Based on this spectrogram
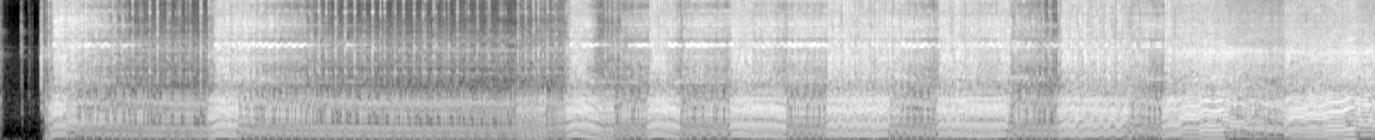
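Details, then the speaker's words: Idling two-stroke trimmer hesitates on throttle blips from a lean low-speed mixture, stuttering then revving up cleanly and hard as the low-speed screw is enriched. "so it went from having an off idle acceleration issue you could hear it i gave it more fuel actually enrichened it and it stuttered and ramped up quicker"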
